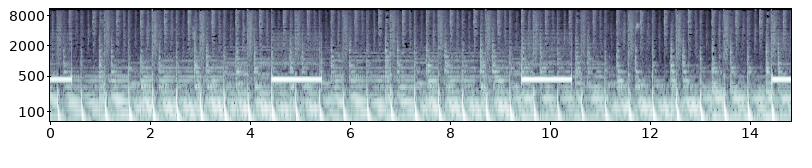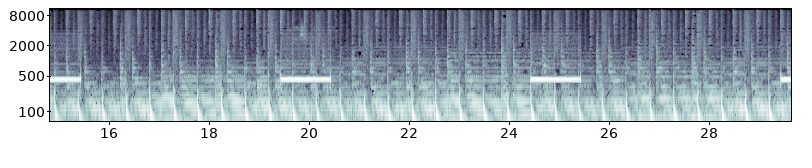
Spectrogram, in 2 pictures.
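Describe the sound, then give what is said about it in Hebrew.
An outgoing phone call to a woman's husband, placed to surprise him on his 28th birthday, rings repeatedly, with short steady ringback tones sounding about every five seconds, six in all, over a busy musical backdrop and no talking. “הטלפון שלך לא משהו, אז בוא ננסה לנהל את זה ככה, בוא נתקשר אליו.”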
